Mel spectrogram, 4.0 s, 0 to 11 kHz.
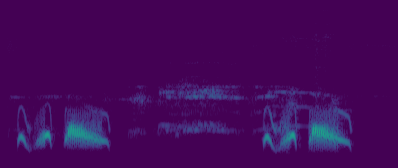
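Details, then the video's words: Spotted dove cooing to provoke fighting and to call: two phrases about 2.5 seconds apart. Each has a quick double-noted, wavering coo and then a longer, louder, falling coo. A faint soft whistling tone sounds between them. "cu gáy thúc đấu & gáy gọi"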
